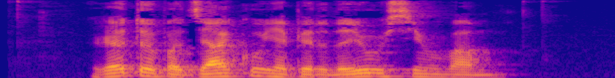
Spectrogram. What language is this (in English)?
Belarusian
